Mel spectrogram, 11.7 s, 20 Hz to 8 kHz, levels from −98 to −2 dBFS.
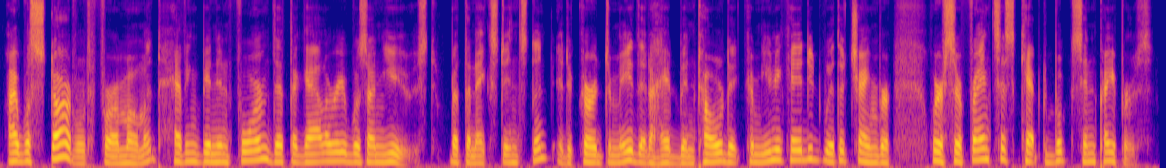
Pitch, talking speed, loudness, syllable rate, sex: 145 Hz, 200 wpm, -20 LUFS, 5.4 syllables/s, male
